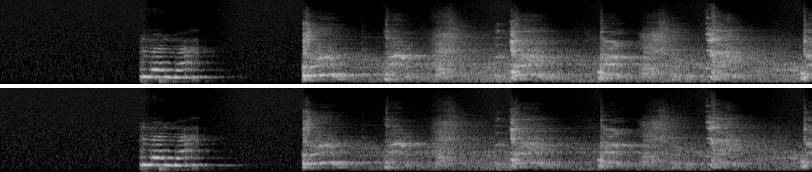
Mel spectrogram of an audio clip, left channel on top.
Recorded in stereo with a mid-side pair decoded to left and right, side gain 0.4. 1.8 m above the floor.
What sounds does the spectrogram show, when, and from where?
1.4 s a child speaking: 5° left, 1.9 m
3.0 s a cough: 45° left, 0.8 m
